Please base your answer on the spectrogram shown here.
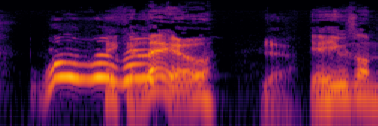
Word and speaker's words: Hikuleo: Oh, Hikuleo? Yeah, Hikuleo.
